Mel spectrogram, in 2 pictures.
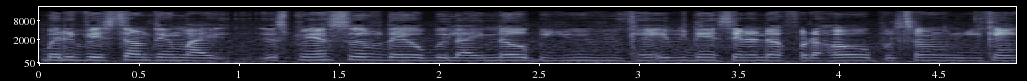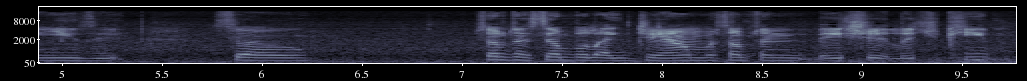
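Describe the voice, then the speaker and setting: A woman's monotone, flat delivery, dry with no echo, over light background noise. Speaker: vlogger giving military training advice. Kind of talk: casual vlog chat. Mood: relaxed, frank, joking. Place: street. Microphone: phone near.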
